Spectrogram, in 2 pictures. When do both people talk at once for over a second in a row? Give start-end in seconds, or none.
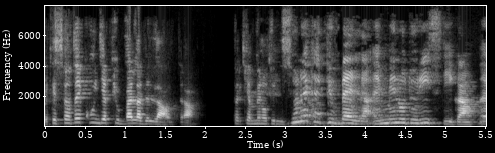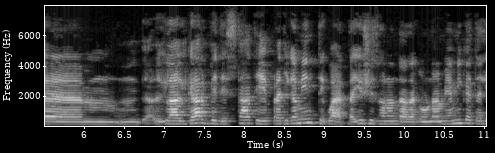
none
